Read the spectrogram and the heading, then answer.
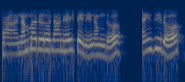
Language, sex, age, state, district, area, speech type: Kannada, female, 60+, Karnataka, Udupi, rural, conversation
